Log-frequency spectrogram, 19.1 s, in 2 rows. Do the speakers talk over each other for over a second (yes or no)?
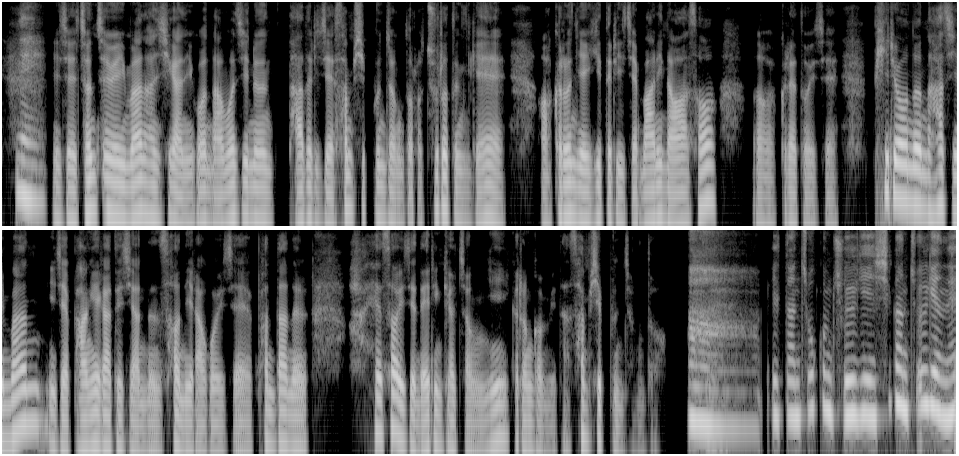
no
